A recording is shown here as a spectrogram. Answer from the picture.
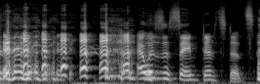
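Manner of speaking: laughing the words out slowly; slow, laugh-filled confession. Real, not acted. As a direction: chuckle through it, amused at the trick. Joking about fooling the viewers.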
